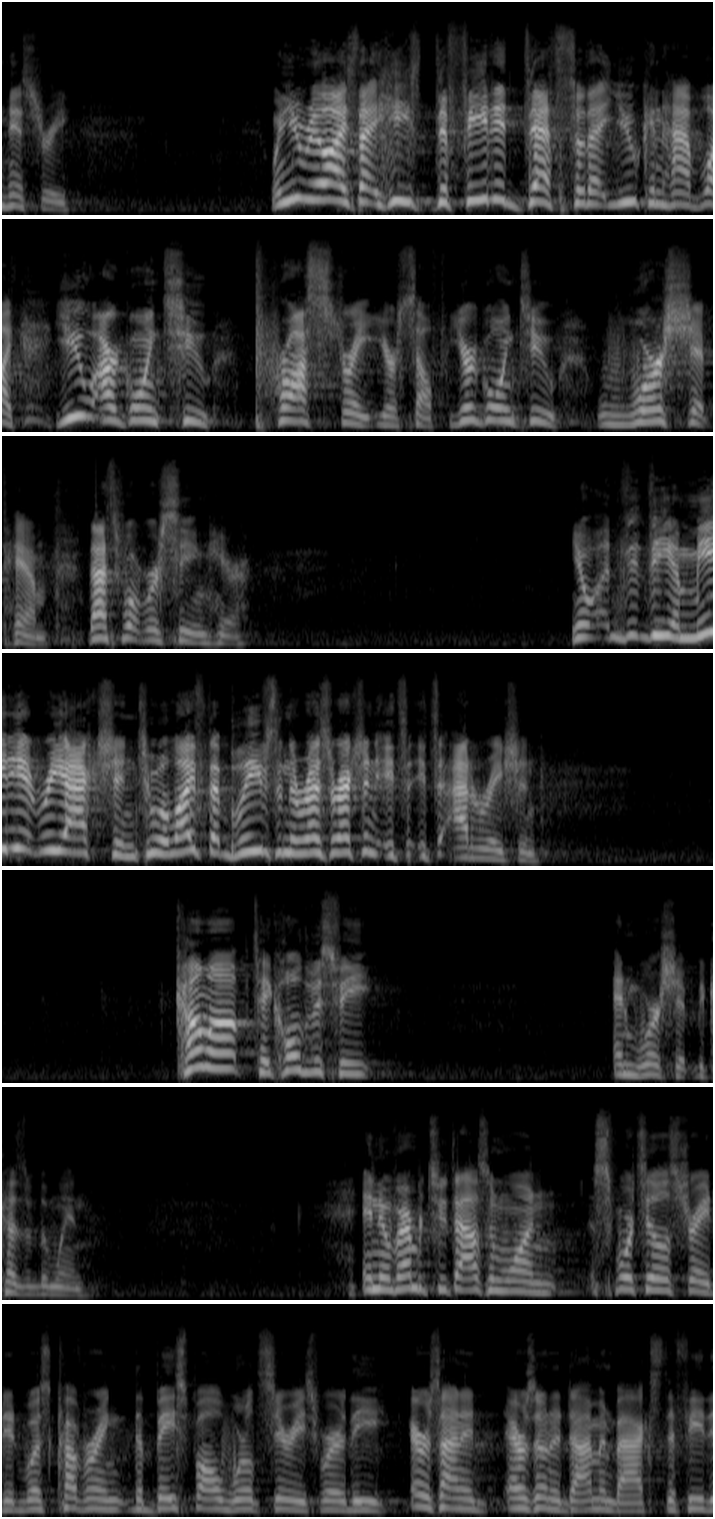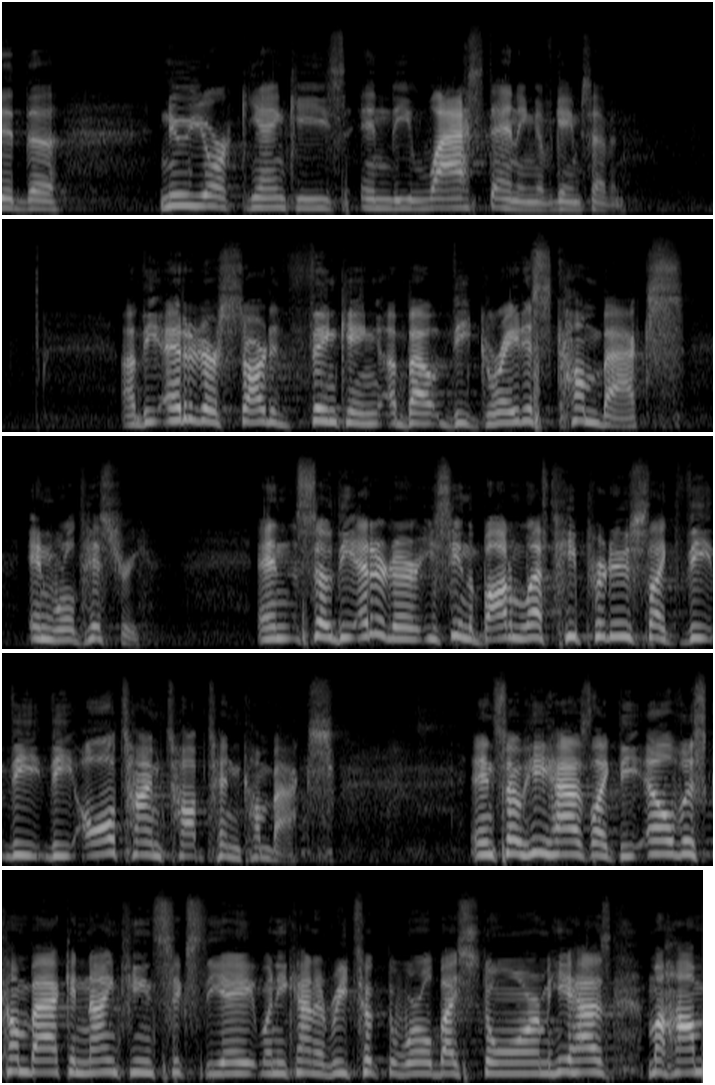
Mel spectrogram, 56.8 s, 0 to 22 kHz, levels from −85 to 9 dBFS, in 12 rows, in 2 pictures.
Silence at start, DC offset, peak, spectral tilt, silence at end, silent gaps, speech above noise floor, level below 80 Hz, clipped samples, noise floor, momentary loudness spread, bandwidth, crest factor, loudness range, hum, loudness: 0 s; under 0.1%; -8 dBFS; -3.5 dB/octave; 0 s; none; 45 dB; under -90 dBFS; under 0.1%; -76 dBFS; 16 LU; 15 kHz; 24 dB; 10 LU; none; -30 LUFS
